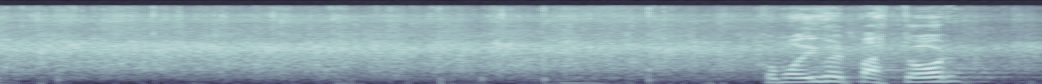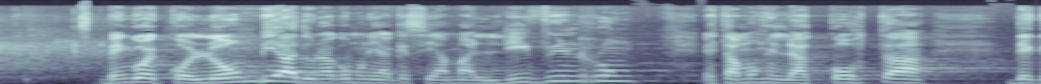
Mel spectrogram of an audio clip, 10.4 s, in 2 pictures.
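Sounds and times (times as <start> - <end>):
audience applause: 0.0 - 5.8
speech: 3.9 - 5.0, 5.8 - 10.4.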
